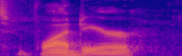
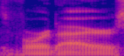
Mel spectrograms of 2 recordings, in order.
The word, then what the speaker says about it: voir dire: I believe that's the Texas pronunciation. – Yeah, no, the Texas pronunciation is voir dire. And I think that pronunciation may have spread to some neighboring states, but in Texas it's voir dire.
